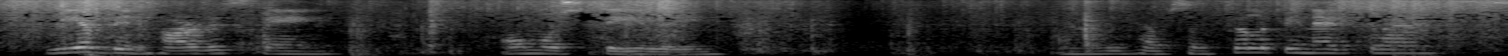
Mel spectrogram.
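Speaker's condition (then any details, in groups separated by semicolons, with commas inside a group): No condition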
